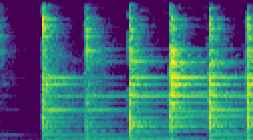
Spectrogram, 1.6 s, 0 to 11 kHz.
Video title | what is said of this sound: Q4 Back To Basics Interview with Joe Robert - Print On Demand | It's solid metal. It's got some decent weight to it.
